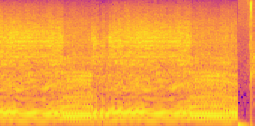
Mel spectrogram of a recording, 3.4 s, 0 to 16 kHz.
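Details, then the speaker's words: Yamaha YZ250X two-stroke with Panthera electric start, riding: revs cleanly, then the note turns abruptly flat and rough coming down into the midrange; power valve slipping off its held-up state, later fixed. "sounding really good trying to come down to the mid-range and then an abrupt grossness and then that abrupt change is really the signature that's the power valve slipping off of its uh held up state if you will"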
